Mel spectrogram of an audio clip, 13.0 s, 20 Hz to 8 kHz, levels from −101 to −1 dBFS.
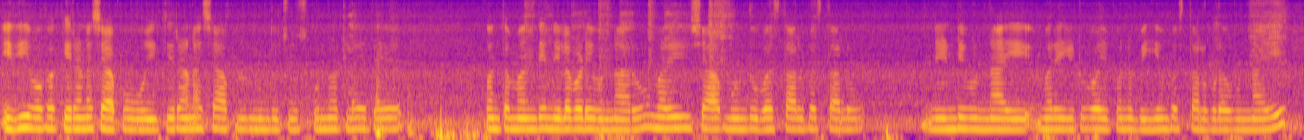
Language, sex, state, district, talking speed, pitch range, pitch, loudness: Telugu, female, Telangana, Mahabubabad, 115 wpm, 185-190 Hz, 185 Hz, -19 LUFS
